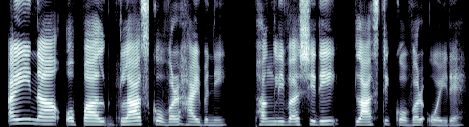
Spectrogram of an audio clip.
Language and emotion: Manipuri, neutral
